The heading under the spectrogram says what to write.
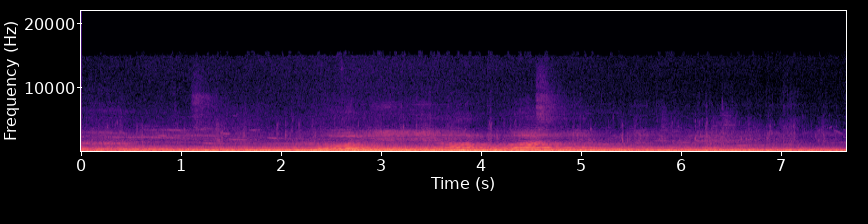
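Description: A boat crosses the North Sea toward England, with a steady, loud rush of wind and waves and faint creaking, wavering tones rising and falling over the continuous roar.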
